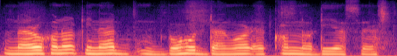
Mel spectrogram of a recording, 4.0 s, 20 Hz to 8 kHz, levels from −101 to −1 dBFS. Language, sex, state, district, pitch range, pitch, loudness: Assamese, male, Assam, Sonitpur, 145-170 Hz, 155 Hz, -16 LUFS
